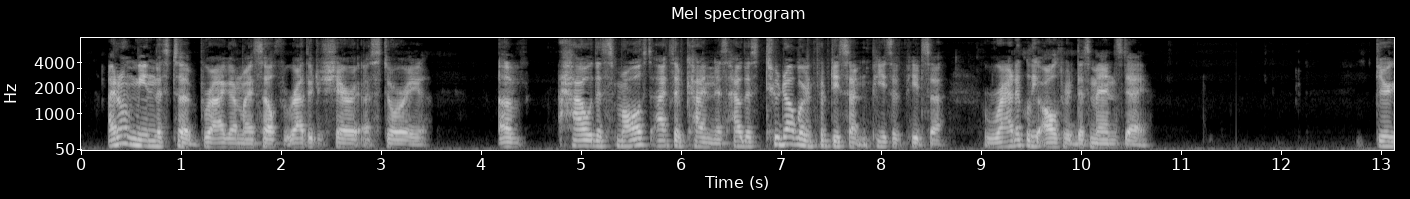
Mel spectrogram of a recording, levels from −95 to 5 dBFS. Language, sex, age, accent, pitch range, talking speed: English, male, 20-39, American, 95-120 Hz, 150 wpm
